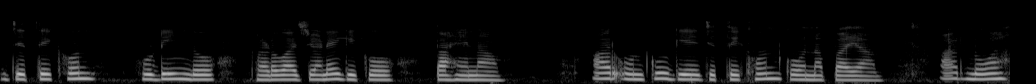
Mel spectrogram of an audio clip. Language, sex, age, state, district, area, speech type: Santali, female, 18-30, Jharkhand, Seraikela Kharsawan, rural, spontaneous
